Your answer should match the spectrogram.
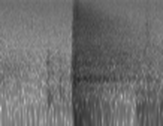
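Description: A car door slammed shut once, about a second in: a single heavy thud with a short ring after it.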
